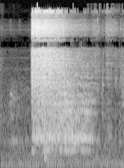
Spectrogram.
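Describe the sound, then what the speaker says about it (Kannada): Water pours into a pot set on a gas stove for making kashaya, a brief, loud, splashing gush that starts suddenly and tapers off after about a second. "ನೀರು ಹಾಕ್ಕೊತಾ ಇದ್ದೀನಿ."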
